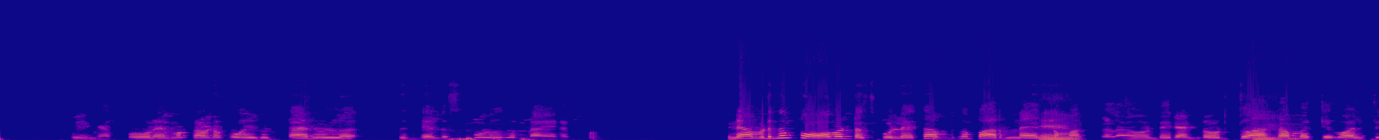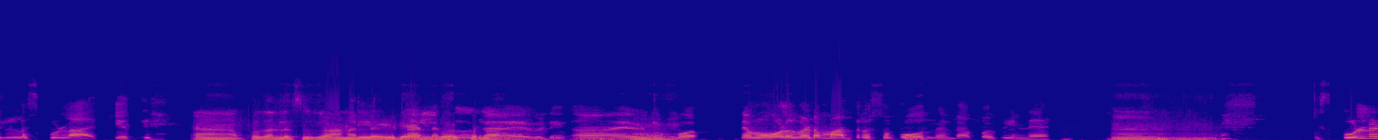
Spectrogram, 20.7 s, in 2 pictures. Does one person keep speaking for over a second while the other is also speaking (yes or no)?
no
